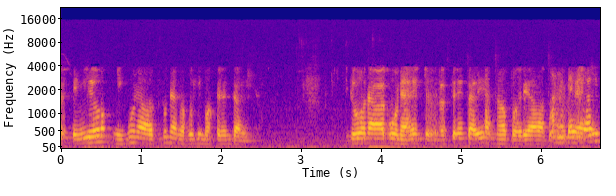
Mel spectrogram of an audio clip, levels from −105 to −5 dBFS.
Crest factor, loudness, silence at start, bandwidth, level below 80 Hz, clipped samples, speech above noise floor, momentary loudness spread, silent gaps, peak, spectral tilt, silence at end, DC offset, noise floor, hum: 14 dB; -23 LUFS; 0 s; 5.6 kHz; -50 dBFS; under 0.1%; 30 dB; 9 LU; none; -8 dBFS; -7 dB/octave; 0 s; under 0.1%; -52 dBFS; none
